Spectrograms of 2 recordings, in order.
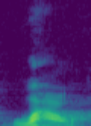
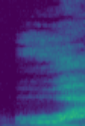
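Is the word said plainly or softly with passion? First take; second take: plainly; passionately. First: It is said plainly, without extra feeling. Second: It is said softly with inflection and passion.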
